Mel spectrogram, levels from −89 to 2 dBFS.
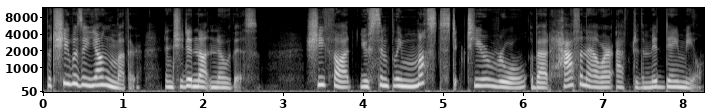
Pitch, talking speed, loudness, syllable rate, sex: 240 Hz, 220 wpm, -17 LUFS, 4.7 syllables/s, female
